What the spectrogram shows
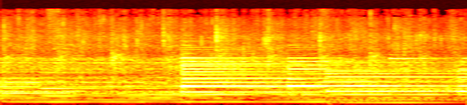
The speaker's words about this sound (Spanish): Amén y amén, Señor. Ese aplauso de alabanza al Señor, aleluya.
